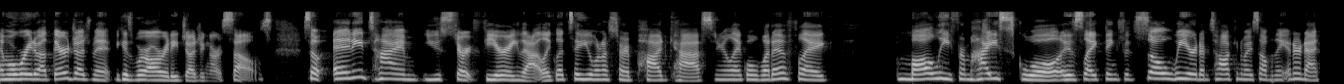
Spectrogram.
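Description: A woman's bright, sharp tone at fairly high pitch, fairly quick pace and fairly even intonation, in dry, close sound with no echo. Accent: American. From Nebraska, US Midwest. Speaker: podcaster and business coach. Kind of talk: casual interview chat.

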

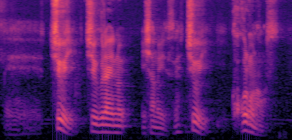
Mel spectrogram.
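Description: A man's bright, sharp tone at a fairly low pitch, with lively intonation, a fairly slow pace and audible room echo. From Japan, Ibaraki (Tsuchiura). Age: 40s. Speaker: professional wrestler and dentist. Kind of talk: casual interview chat.

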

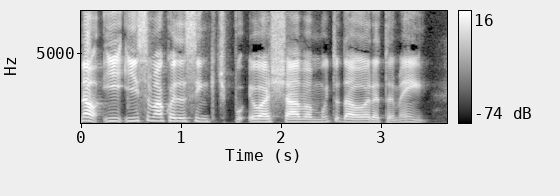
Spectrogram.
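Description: The tone is bright and sharp, with ordinary pitch variation. It's a very clean recording with a silent background. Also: woman, dry, close sound with no echo. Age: 20s. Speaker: small business owner. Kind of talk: casual chat. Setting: at home.

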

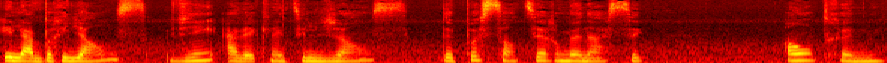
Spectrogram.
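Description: Speaking at a fairly slow pace, a woman leaves long, frequent pauses. Her voice is fairly low with ordinary pitch variation, and noticeable background noise is present. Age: 20s. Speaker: spiritual life coach, podcast host. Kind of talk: solo inspirational monologue.

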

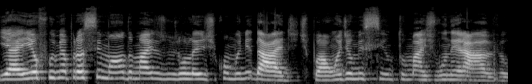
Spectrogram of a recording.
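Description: High-pitched woman's voice in an interior Rio de Janeiro accent, bright and sharp in tone, with ordinary pitch variation at a moderate pace. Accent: noticeable interior Rio de Janeiro. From northern Rio de Janeiro state (Campos). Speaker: engineer and content creator. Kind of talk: casual chat.

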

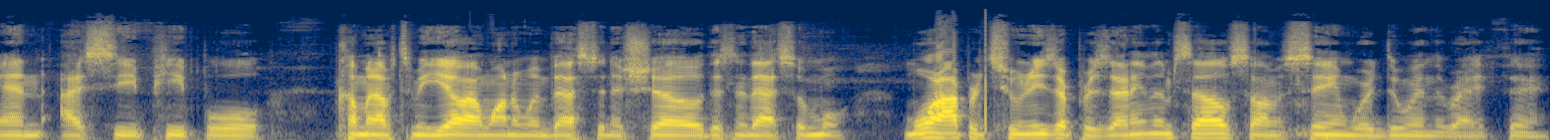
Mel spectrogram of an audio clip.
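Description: A man with a New York accent, fairly low in pitch, with a bright, sharp tone, monotone, flat intonation and a very fast pace, on a very clean recording with a silent background. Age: 20s. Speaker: entrepreneur and brand founder. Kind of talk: casual chat.

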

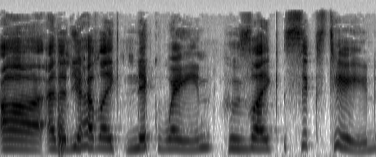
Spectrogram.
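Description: Speaking at a very slow pace, a woman with a strong Queens accent has a high pitch. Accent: thick New York (Queens). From Queens, New York. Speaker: wrestling podcast host. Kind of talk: casual interview chat. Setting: online livestream with chat.

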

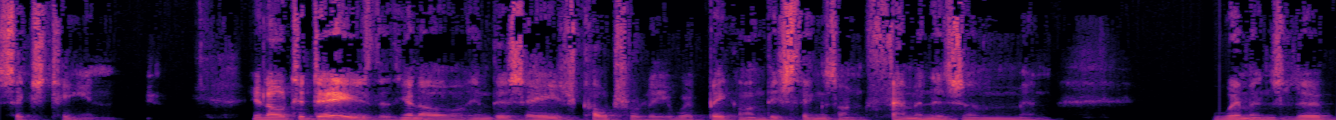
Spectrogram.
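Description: At a very slow pace, a man speaks with fairly even intonation. His fairly low voice is somewhat breathy. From Far East. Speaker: minister. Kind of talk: sermon. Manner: halting.

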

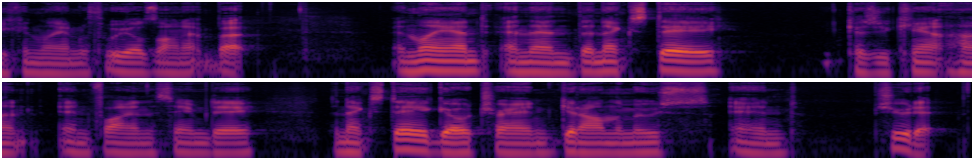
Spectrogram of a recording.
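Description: A man with a normal speaking voice talks at a moderate pace with fairly low pitch and fairly even intonation, recorded very cleanly against a silent background with a dry, close sound and no echo. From North Idaho, US. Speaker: pilot and hunting and fishing guide. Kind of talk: casual chat.

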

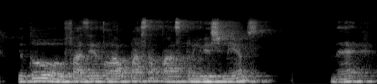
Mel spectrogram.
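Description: Audible room echo surrounds this man's voice. He speaks at medium pitch and a moderate pace. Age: 30s. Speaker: investor and finance content creator. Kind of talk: casual interview.

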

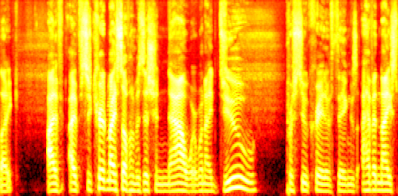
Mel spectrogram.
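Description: A man talks at a moderate pace at a medium pitch, with fairly even intonation, in an unremarkable speaking voice. The sound is dry and close with no echo. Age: 20s. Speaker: video editor and technical consultant. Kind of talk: casual chat.

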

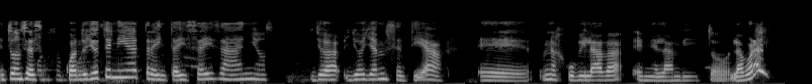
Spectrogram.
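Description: With ordinary pitch variation, a woman talks very slowly. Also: fairly high pitch for a woman. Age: 30s. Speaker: entrepreneur and network marketer. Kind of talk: interview. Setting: video call. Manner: animated.

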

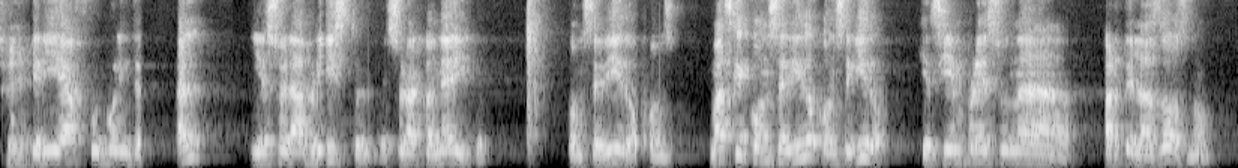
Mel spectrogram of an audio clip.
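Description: Fairly quick and lively in intonation, a man with a Mexican accent speaks at a high pitch. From Mexico City. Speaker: sports journalist. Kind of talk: interview. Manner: halting, repeats words.

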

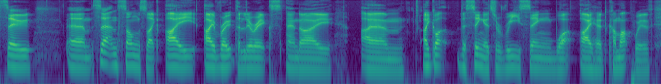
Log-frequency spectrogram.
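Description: Speaking very slowly with an English accent, a man keeps his intonation fairly even. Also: medium pitch for a man. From England. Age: 20s. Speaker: music producer. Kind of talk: casual chat. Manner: halting, many fillers.

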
